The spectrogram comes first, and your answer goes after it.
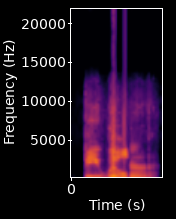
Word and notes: bewilder: American English

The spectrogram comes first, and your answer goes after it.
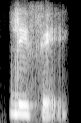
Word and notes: leafy: Indian

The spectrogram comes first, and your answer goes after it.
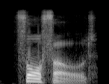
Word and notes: fourfold: British English

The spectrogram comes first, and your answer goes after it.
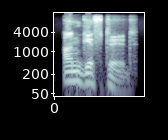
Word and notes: ungifted: British English

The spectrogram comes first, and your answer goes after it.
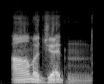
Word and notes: Armageddon: British English

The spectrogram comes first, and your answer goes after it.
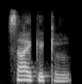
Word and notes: psychical: Indian

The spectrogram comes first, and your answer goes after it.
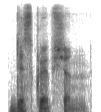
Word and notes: description: British English

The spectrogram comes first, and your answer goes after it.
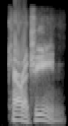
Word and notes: carrageen: American English

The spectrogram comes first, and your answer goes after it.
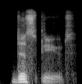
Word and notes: dispute: British English

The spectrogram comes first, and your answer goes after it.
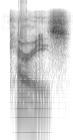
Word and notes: caries: American English

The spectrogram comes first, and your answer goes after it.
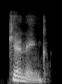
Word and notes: kenning: Indian

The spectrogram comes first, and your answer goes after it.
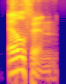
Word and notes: elfin: British English

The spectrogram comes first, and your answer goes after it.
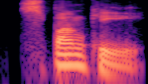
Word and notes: spunky: American English

